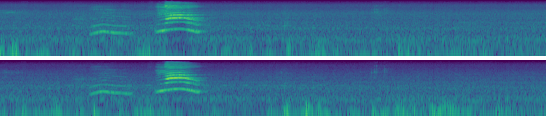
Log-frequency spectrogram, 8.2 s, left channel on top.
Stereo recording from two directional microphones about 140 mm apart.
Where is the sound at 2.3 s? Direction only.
55° right (ahead or behind).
